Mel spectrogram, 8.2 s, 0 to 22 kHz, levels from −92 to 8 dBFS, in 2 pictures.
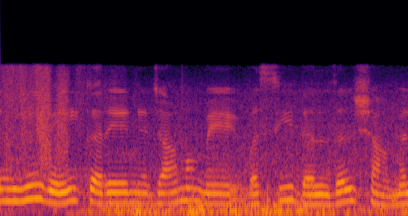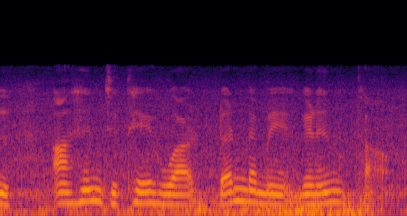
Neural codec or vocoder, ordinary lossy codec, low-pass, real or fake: none; none; 7.2 kHz; real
